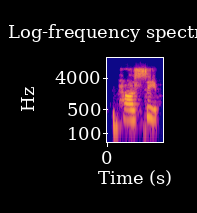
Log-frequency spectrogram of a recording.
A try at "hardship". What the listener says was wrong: Okay, let's try pronounce one more time with the D.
